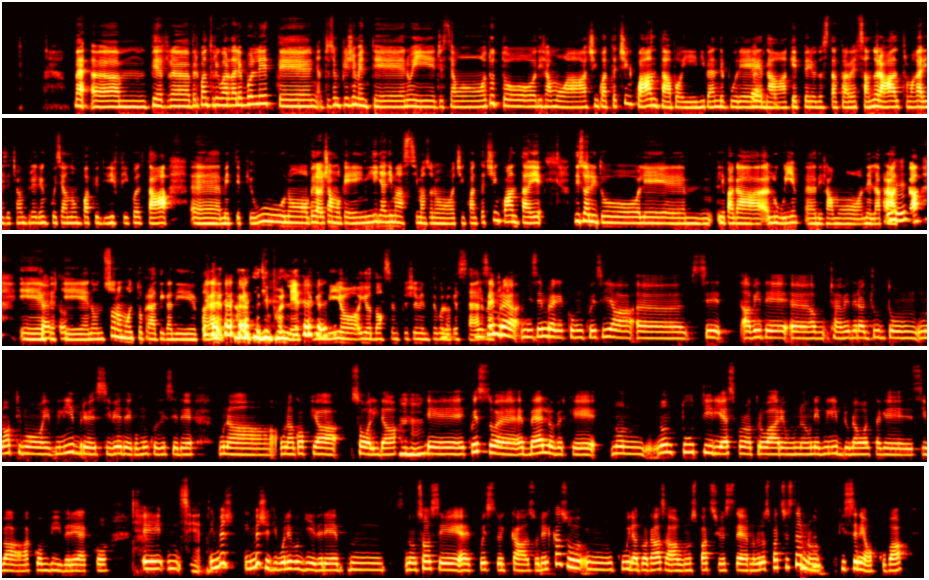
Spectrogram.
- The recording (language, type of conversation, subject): Italian, podcast, Com’è organizzata la divisione dei compiti in casa con la famiglia o con i coinquilini?
- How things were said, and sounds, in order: other background noise; laugh; unintelligible speech; "cioè" said as "ceh"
